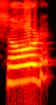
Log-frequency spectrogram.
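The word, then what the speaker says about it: sword: सोर्ड, तलवार होती है, सोर्ड, डब्ल्यू साइलेंट है।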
